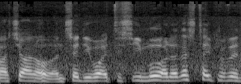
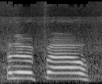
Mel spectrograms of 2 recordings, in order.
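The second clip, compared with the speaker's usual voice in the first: high, slow sing-song pet talk; cooing high at a wild bird on the river; 9 semitones higher, 5 dB louder, slower than usual. Real, not acted. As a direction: coo at the heron like a pet. Greeting the heron again.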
